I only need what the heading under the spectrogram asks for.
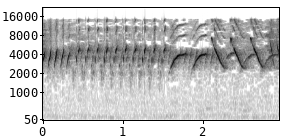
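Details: Champion canary from a singing contest performs a training song, quick bubbling repeated notes followed by looping swooping slurred phrases.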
